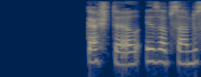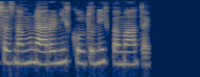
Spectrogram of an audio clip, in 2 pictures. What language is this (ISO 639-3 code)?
ces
